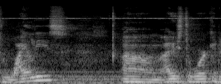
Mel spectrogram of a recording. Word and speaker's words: Willys: The 42 Willys MB Jeep. Now, I've heard from Jeep enthusiasts that's actually pronounced Wileys.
